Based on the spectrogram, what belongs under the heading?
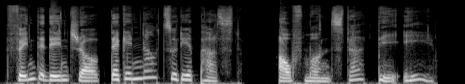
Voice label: german commercial; Allemand (Suisse); France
